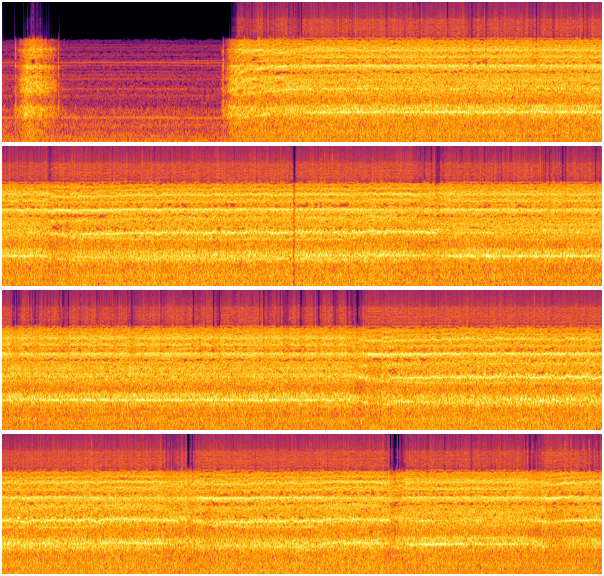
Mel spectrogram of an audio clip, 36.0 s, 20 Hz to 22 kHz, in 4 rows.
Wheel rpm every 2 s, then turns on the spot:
10, 30, 230, 230, 230, 210, 210, 230, 230, 230, 230, 230, 210, 210, 230, 220, 230, 230.
none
